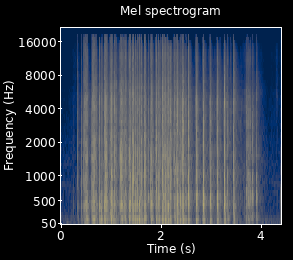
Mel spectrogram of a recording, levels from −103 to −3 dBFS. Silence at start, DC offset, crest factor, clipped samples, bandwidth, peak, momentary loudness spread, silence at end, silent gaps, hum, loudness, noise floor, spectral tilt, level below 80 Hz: 0.4 s; under 0.1%; 30 dB; under 0.1%; 19 kHz; -8 dBFS; 12 LU; 0.45 s; none; none; -37 LUFS; -57 dBFS; -3 dB/octave; -64 dBFS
